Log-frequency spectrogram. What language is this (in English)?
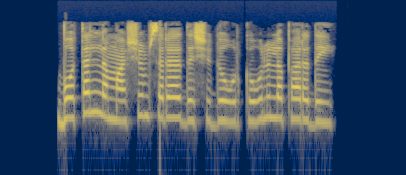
Pashto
